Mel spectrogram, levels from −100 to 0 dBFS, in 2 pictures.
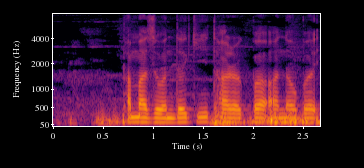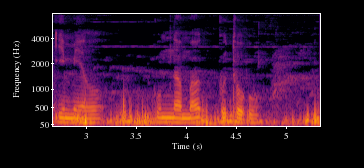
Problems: constant background noise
